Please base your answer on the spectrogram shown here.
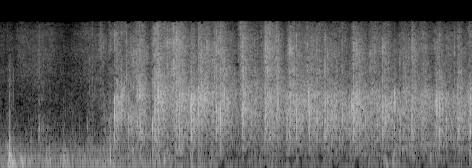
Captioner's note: applause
